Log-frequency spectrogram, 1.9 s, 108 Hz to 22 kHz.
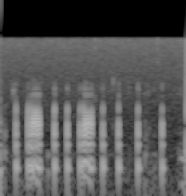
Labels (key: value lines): label: biophony, knock croak
recorder: SoundTrap 300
